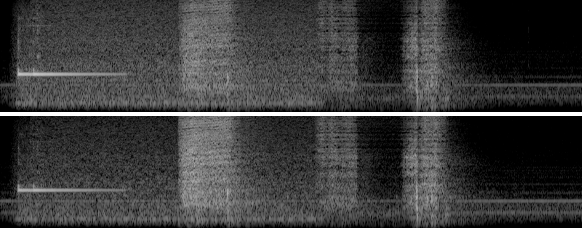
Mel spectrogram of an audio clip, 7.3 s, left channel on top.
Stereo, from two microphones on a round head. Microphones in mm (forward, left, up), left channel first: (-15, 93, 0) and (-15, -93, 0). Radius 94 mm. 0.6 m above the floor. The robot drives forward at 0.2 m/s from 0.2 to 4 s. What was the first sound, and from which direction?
A bell, 65° left (ahead or behind).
